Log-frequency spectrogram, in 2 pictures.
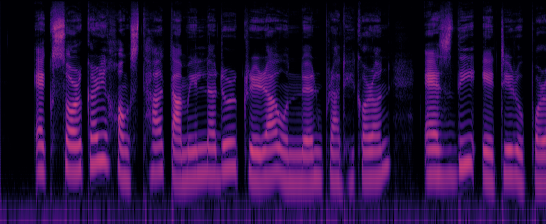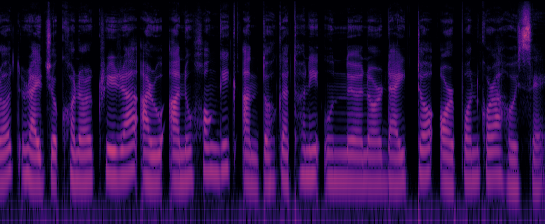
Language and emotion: Assamese, neutral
